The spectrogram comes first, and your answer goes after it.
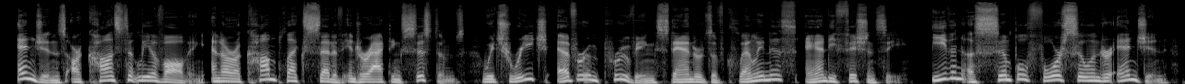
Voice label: male american voice over narrative, english american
